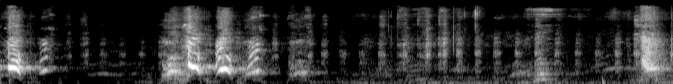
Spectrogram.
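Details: A female Mong Coc dog at a Vietnamese kennel barks to demand, not to threaten. It gives a single bark, then a pause, then a loud cluster of barks near two seconds, then quiet whimpers and one last bark.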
